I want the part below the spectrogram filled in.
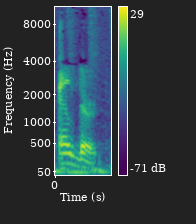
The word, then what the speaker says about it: Elder: Tú dices, eh, Bryce Eder. – ¿Qué? – El lanzador de los Bravos. – ¿Cómo se dice? Eh, Bryce Eder. – Bryce Elder. Elder. Sí, Elder. Eh, los mejores pitchers en ganar Saiyón.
